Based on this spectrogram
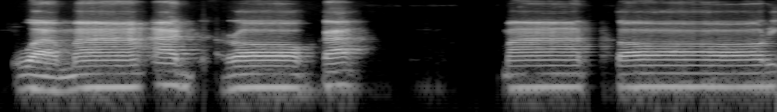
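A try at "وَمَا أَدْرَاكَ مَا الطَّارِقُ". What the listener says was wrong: Iya, maknya tapi pendek karena ketemu alif lam samsiah. Wa ma adrok kamat torik. Jadi terpaksa Pak. Kadang-kadang kalau belajar tasdid itu kayak ngebentak. Kalau nggak dibentak ketemu.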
